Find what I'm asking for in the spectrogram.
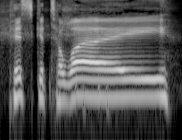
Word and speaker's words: Piscataway: At Rutgers Stadium in Piscataway.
